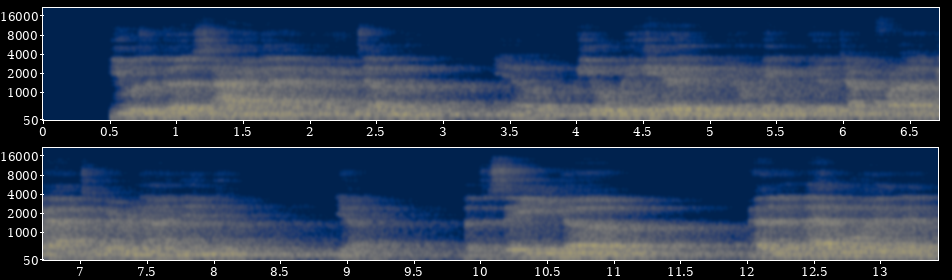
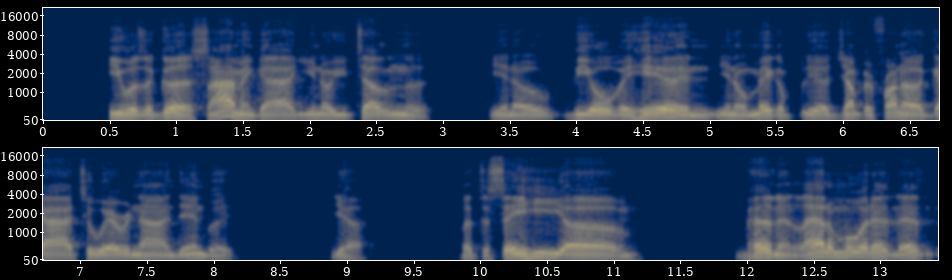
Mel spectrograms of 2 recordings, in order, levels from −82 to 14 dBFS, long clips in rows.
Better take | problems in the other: second | off-mic speech; far // room echo; strong; dies away in 2.4 s

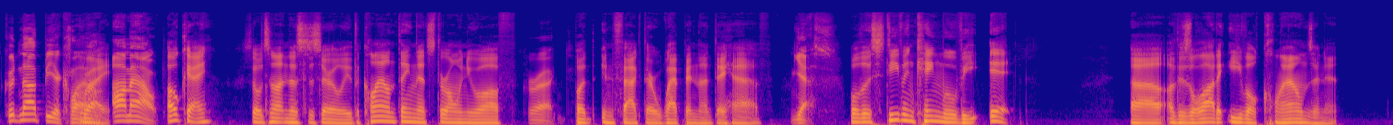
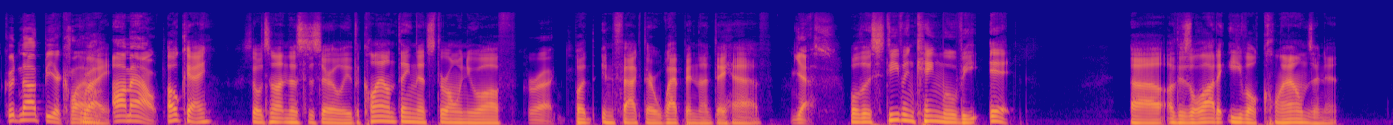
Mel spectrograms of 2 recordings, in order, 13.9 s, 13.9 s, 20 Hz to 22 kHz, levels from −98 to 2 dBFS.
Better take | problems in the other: neither | none

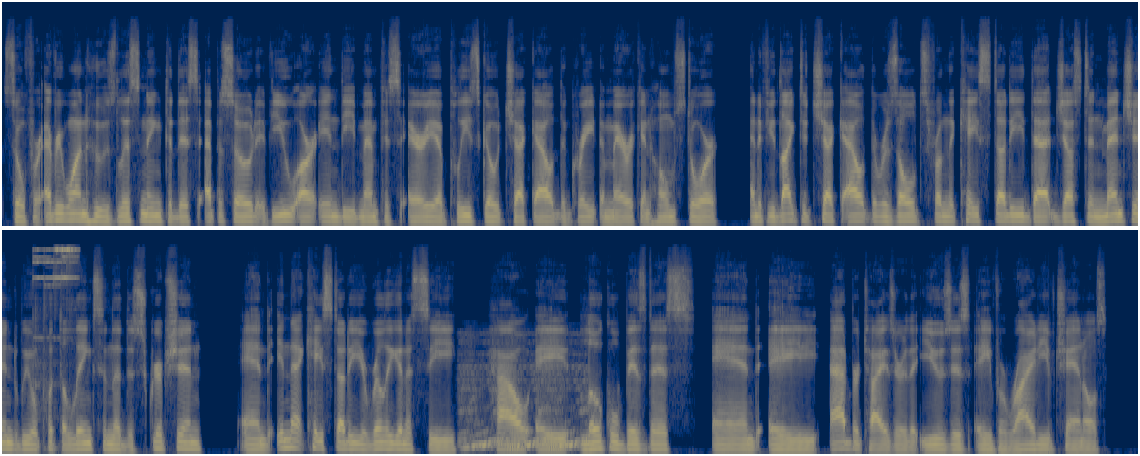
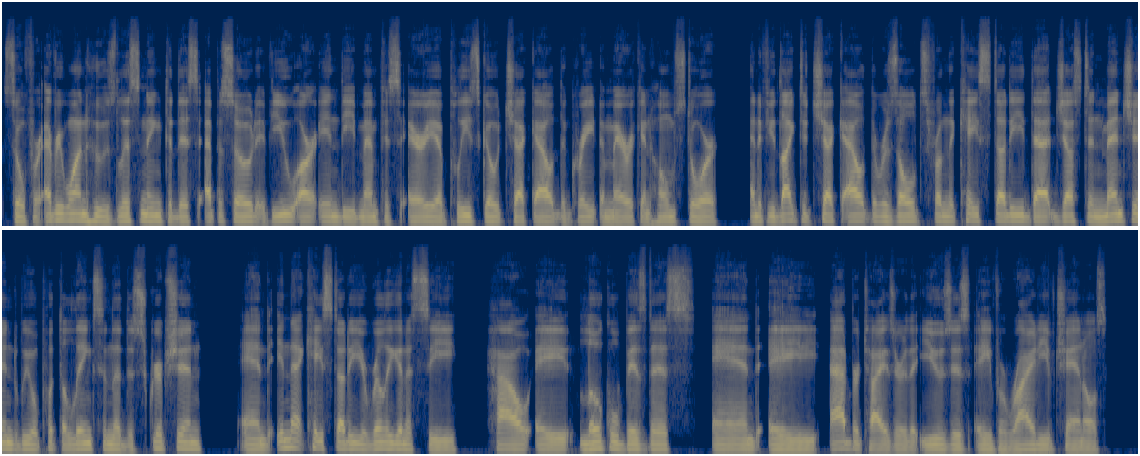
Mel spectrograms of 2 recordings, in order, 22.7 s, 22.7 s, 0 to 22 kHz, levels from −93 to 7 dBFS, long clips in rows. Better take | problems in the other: second | jangling keys; loud; at 12 s; peak 6 dB above the speech // alarm; noticeable; from 16 to 17 s; peak 7 dB below the speech

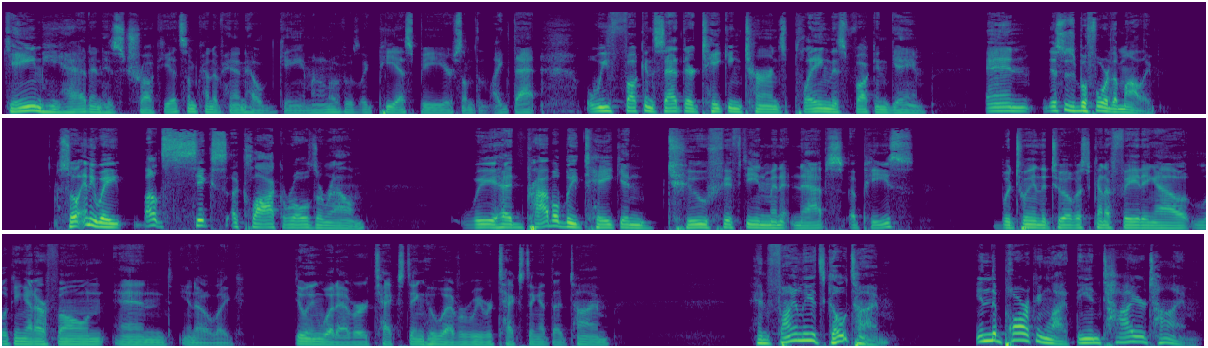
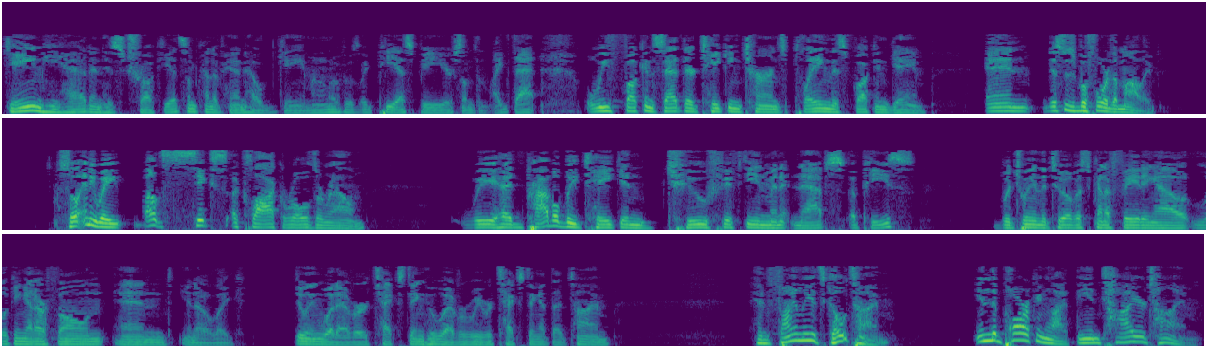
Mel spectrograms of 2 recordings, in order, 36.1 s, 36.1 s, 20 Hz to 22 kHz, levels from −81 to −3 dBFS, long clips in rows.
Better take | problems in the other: first | garbled, watery; badly; nothing above 6.5 kHz

